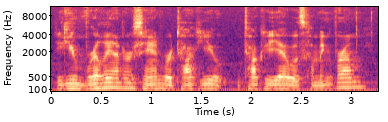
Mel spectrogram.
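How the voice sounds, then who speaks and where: A streamer giving casual gameplay commentary in a hesitant, low-key way, talking back to the game's characters. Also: fairly even intonation, fairly quick, darkish tone. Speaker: game streamer.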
